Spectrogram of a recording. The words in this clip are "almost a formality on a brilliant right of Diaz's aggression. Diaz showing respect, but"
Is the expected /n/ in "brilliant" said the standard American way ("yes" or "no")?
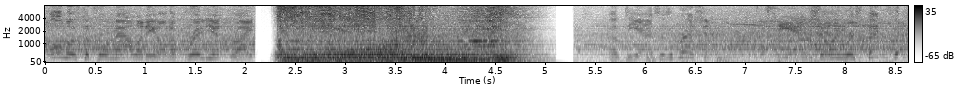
yes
